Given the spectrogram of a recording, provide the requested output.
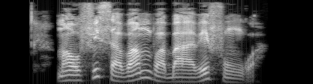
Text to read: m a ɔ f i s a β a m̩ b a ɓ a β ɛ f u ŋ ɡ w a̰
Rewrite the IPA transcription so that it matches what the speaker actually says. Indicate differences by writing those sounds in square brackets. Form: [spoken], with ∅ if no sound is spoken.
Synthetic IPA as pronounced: m a ɔ f i s a β a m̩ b a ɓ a β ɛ f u ŋ ɡ w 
